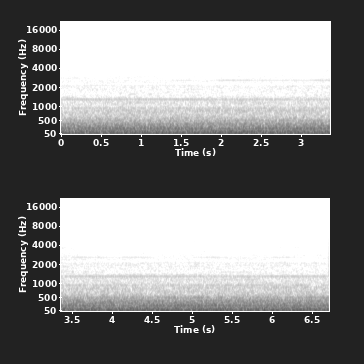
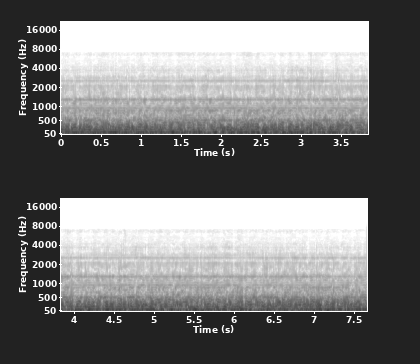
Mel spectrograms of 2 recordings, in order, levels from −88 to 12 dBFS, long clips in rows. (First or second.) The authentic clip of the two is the first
